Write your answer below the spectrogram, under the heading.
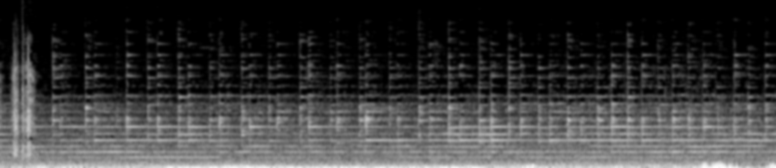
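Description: Amtrak train approaching from a distance: a low rumble under a grade-crossing bell ringing rapidly and steadily.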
